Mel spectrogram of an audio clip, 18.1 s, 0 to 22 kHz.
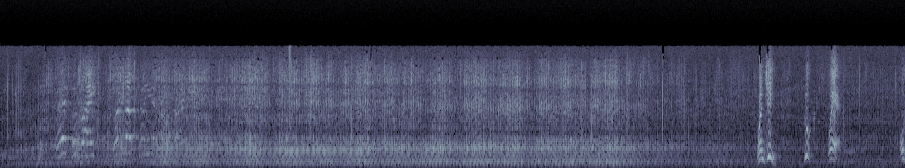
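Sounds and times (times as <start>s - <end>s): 
propeller airplane engine in flight: 0.0s - 18.1s
speech: 1.8s - 3.3s, 15.2s - 15.6s.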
